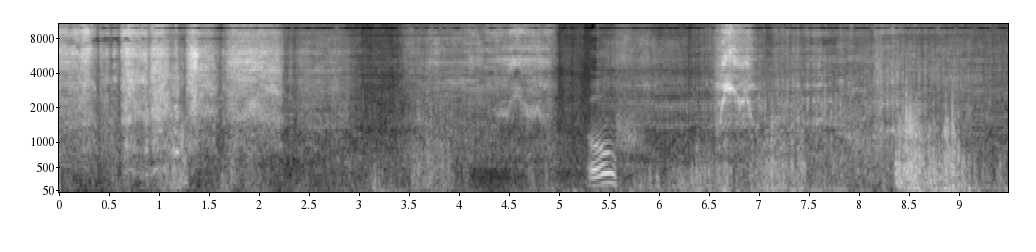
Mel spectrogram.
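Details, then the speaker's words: ARRMA Mojave EXB after a run at a construction site: rough, crunchy grinding and rubbing bursts come and go with the motor and grow harsher, while the bearing seems okay; drivetrain grinding, and the truck then stops driving. "Sounds a bit crunchy. Sounds a bit crunchy. Could be anything. Yep. Bearing seem okay. Certainly doesn't sound good."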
